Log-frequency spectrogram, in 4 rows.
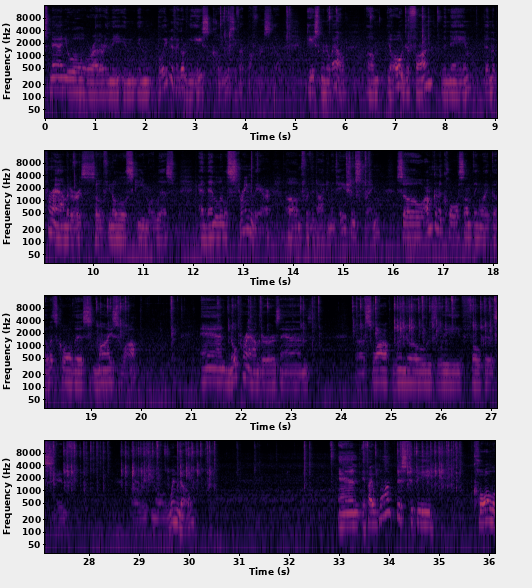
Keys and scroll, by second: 3.7 ctrl+x, 3.8 b, 5.0 Return, 5.8 Up, 5.9 Up, 6.6 Down, 7.1 Down, 7.1 Down, 7.6 Down, 7.9 Right, 8.4-9.7 Right, 9.7 Down, 15.2 ctrl+x, 15.3 b, 15.5 Return, 18.8-20.7 typing, 21.9-31.0 typing, 32.2-35.8 typing.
